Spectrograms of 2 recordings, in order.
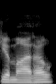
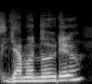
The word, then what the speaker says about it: Yamato: And for the record it is pronounced Yamato. That's good to know. Yes. Not Yamo.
